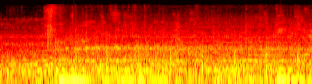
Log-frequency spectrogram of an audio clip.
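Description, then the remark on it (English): A steady, low engine rumble from a car driving down a street, with a broad wash of road noise and occasional faint knocks and bumps, continuous throughout. “A car driving down a street may appear banal.”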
